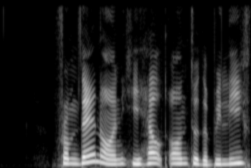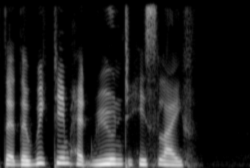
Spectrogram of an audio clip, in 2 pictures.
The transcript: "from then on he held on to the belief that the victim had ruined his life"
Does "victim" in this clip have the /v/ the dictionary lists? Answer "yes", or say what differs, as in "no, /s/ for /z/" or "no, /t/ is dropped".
no, /w/ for /v/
